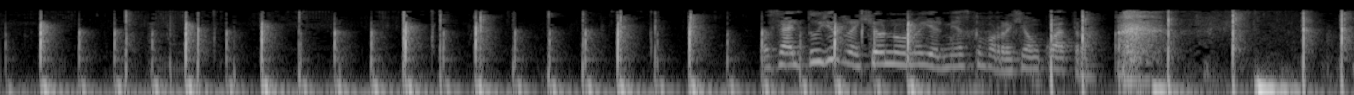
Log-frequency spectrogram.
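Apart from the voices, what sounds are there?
hand clapping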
